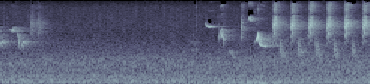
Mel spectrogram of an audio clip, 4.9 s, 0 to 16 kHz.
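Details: Thrush nightingale singing at the Żerań Canal on 24 April 2022. A few thin, high whistled notes come first, then a fast series of sharp, identical notes at about five per second, over a steady low background rumble.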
